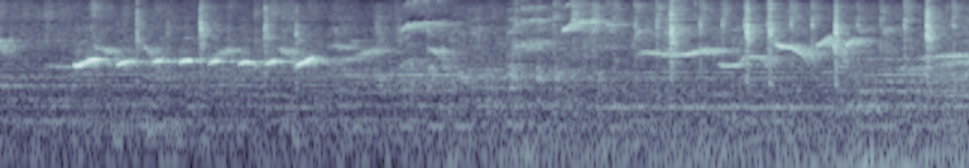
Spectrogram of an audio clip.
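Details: White-rumped shama, known locally as murai Aceh, giving a run of clear, evenly repeated whistled notes on one pitch, then a quieter gap and a few higher rising whistles amid clicks and background noise.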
